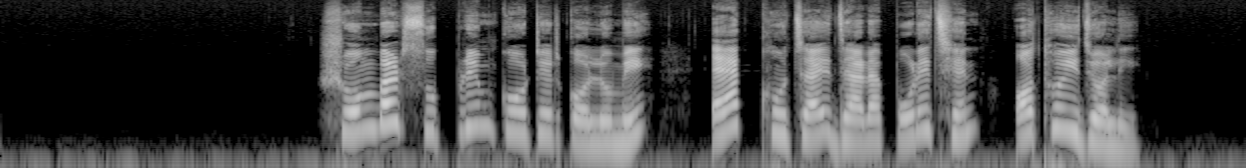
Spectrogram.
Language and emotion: Bengali, neutral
